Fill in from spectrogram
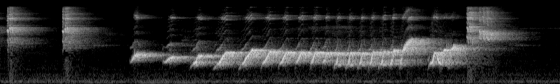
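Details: White-rumped shama with a loud, harsh song: two sharp high bursts, then a long run of quickly repeated descending notes that climb stepwise in pitch, closing with a buzzy burst.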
